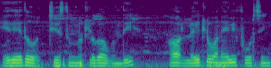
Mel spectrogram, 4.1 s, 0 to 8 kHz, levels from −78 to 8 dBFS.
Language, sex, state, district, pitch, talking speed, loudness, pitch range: Telugu, male, Andhra Pradesh, Sri Satya Sai, 120 Hz, 120 wpm, -16 LUFS, 120-130 Hz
